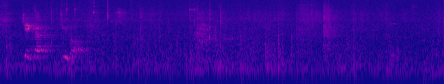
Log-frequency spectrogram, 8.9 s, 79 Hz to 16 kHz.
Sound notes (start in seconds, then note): 3.4 people chattering softly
